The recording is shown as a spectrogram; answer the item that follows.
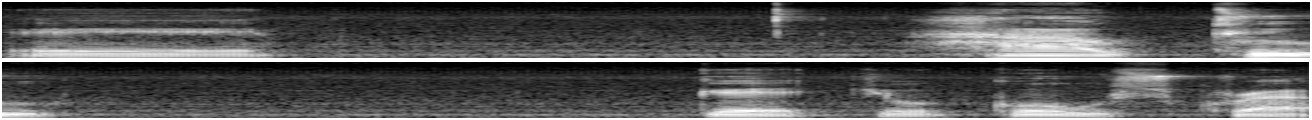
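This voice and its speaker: With a slight non-native accent, a man speaks in a very deep, low pitch and fairly even intonation. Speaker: DIY gold recovery video maker. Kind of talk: tutorial. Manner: casual, hesitant with fillers.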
